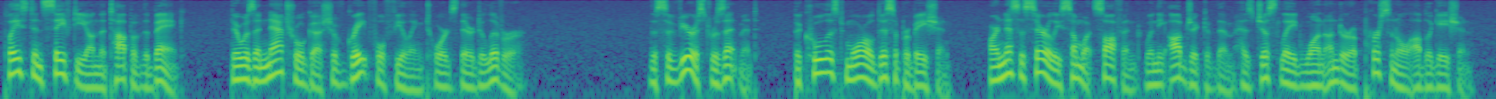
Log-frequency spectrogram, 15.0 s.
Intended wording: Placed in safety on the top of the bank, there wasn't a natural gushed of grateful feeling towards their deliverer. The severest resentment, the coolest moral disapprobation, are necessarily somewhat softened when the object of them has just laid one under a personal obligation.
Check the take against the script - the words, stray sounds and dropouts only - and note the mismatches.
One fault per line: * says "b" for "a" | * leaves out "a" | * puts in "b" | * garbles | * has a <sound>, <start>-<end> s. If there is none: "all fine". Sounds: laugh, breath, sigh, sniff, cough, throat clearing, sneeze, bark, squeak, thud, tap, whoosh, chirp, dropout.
* says "was" for "wasn't"
* says "gush" for "gushed"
